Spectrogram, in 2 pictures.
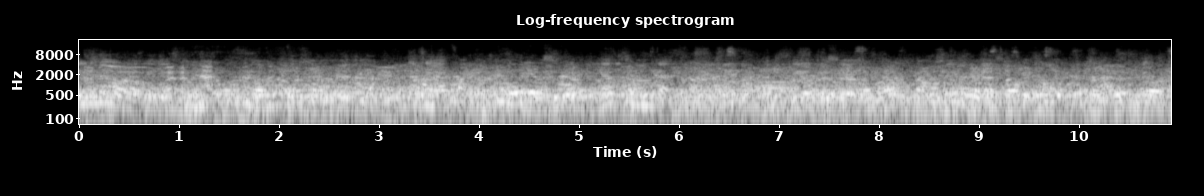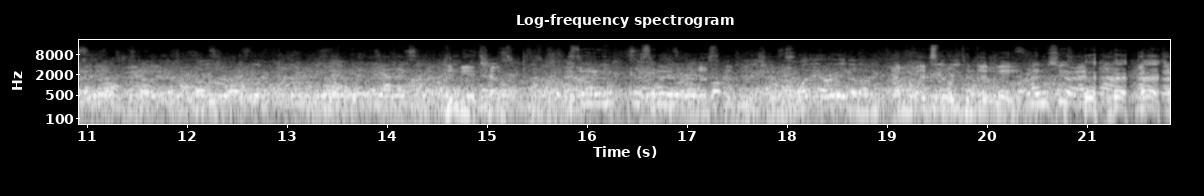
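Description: Many people chatter at once in a busy, echoing hall.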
